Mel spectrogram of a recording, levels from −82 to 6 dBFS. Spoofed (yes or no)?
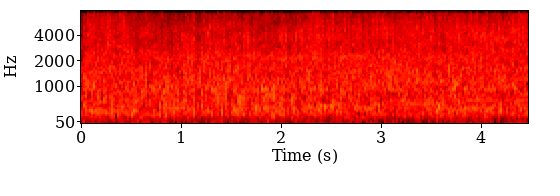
no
